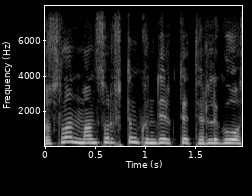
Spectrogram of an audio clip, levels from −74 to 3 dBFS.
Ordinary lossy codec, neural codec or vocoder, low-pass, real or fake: none; codec, 16 kHz, 4.8 kbps, FACodec; none; fake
